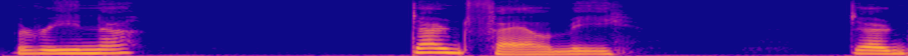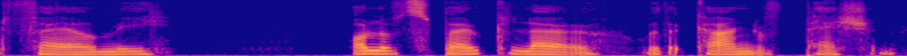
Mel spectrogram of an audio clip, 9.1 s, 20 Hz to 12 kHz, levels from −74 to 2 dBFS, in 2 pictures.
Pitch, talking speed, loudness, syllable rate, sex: 180 Hz, 95 wpm, -21 LUFS, 3.8 syllables/s, female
